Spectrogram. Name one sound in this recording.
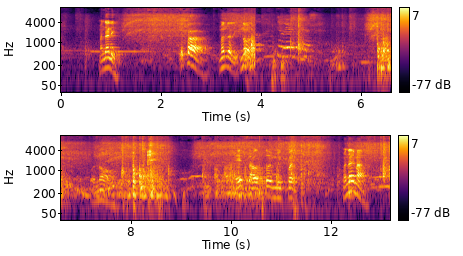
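A toy car's motor whirs as its wheels roll across the floor.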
